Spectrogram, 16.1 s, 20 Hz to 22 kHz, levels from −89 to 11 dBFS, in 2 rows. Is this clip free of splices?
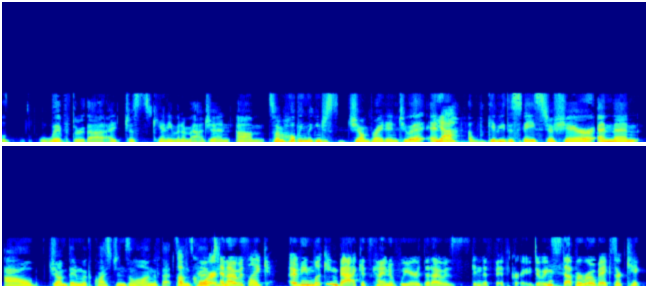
no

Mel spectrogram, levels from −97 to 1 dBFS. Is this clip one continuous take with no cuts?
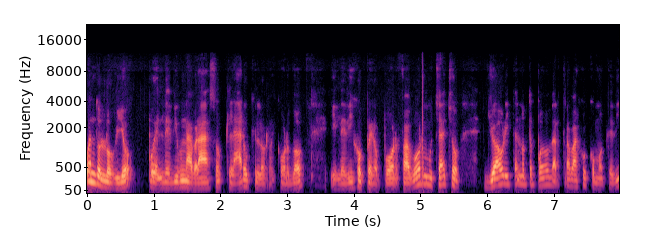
yes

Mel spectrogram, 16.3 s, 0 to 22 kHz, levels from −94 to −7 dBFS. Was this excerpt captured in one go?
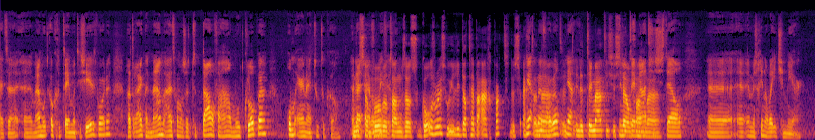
yes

